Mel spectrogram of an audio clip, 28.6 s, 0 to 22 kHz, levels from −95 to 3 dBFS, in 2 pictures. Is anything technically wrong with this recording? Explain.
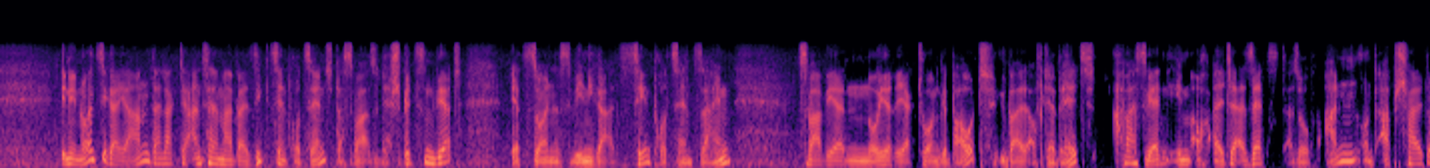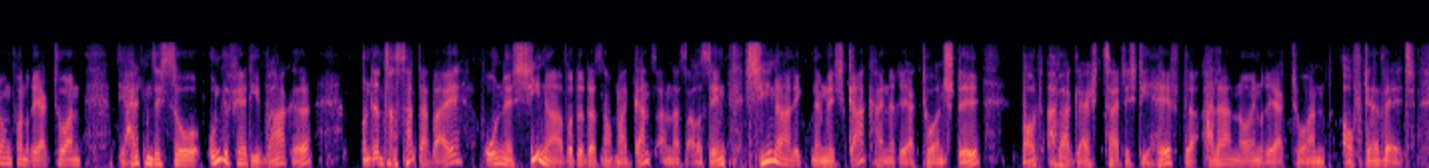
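Yes, there are two faults. Throughout, an AMR wideband (HD Voice) codec at a low rate, likely 8.85 kbit/s, leaves the speech rough and raspy. A spectrogram shows nothing above 7.5 kHz and a noise-like top band in place of real detail.

From 8.38 s to the end, overdone noise removal mutes the room noise, which had sat about 22 dB below the speech, along with quieter parts of the voice. A spectrogram shows gaps between words turning nearly black, with scattered twinkling specks.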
